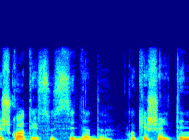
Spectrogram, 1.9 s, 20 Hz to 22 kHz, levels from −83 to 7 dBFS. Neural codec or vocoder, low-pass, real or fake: none; 14.4 kHz; real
